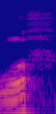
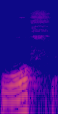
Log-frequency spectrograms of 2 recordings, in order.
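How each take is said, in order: First: It sounds like a dog's bark, without L. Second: The L sound is clearly pronounced. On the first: The speaker calls it wrong. "It's not Wolf like a dog" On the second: The speaker calls it right. "but it's Wolf"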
